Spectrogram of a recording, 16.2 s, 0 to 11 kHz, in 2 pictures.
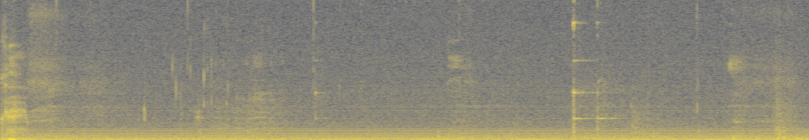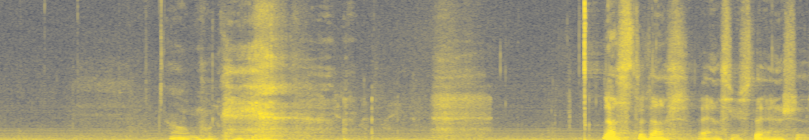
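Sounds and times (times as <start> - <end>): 
steady low rumbling hum: 0.0 - 16.1
glass set down with a ringing clink: 5.7 - 6.5
speech: 9.8 - 10.7, 14.1 - 16.1.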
